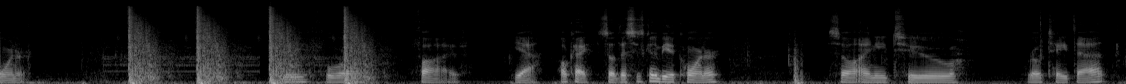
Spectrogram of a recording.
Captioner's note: turret firing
